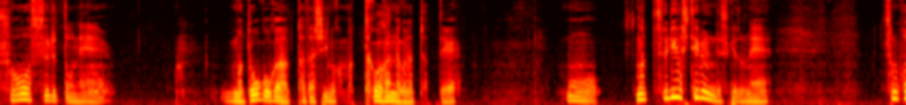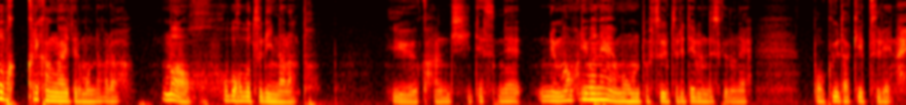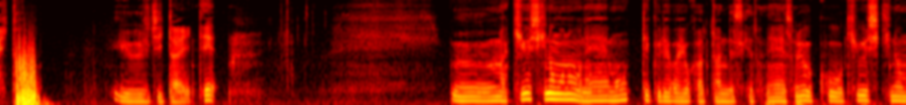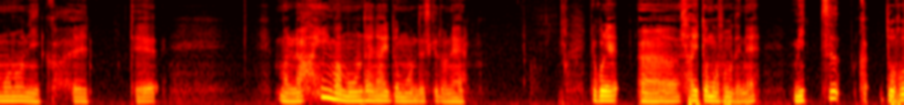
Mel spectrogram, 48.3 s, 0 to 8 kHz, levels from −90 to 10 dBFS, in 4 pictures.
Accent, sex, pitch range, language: native, male, 110-140 Hz, Japanese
